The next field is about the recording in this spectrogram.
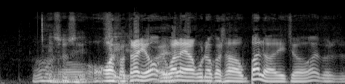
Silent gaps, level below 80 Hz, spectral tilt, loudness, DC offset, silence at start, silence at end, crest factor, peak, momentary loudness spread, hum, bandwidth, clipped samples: none; -40 dBFS; -6.5 dB/octave; -12 LUFS; under 0.1%; 0.35 s; 0 s; 12 dB; 0 dBFS; 10 LU; none; 12 kHz; 0.1%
